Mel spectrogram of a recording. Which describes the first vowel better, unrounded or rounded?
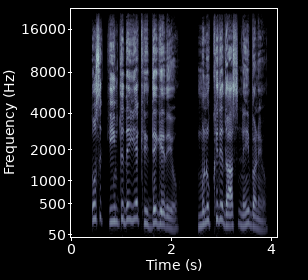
rounded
